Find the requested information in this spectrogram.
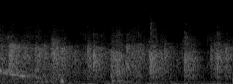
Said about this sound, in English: Give him applause. Go sit down.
